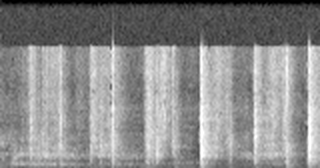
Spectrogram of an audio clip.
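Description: Tarot cards being handled and shuffled by hand: a few separate soft flicks and slides of card stock.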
